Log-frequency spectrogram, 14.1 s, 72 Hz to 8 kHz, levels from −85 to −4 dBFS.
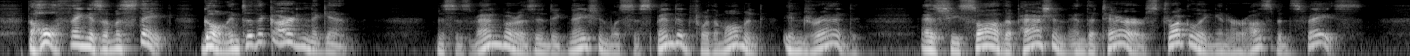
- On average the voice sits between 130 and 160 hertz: Yes, low, 135 Hz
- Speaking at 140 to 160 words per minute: Yes, average, 145 wpm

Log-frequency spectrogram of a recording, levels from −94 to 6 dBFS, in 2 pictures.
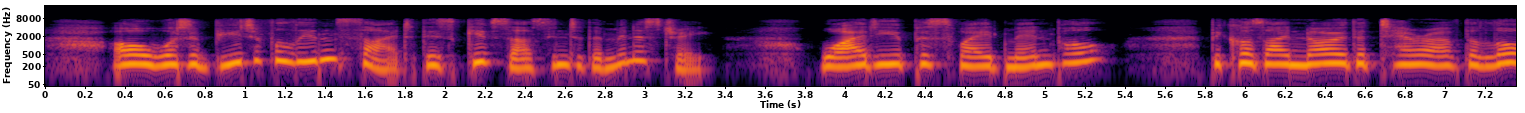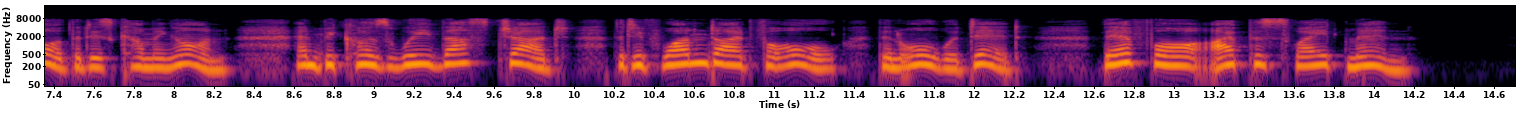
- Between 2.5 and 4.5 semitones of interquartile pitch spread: Yes, average, 3.1 semitones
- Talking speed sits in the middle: Yes, average, 195 wpm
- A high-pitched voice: Yes, high, 230 Hz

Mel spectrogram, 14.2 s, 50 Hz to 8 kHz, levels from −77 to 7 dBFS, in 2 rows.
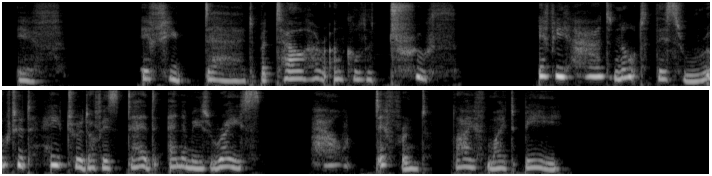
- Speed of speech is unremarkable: No, slow, 120 wpm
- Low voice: No, high, 225 Hz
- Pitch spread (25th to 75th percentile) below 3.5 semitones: No, average, 5.1 semitones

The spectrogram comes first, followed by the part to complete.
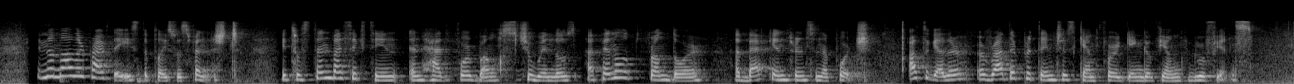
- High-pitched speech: Yes, high, 205 Hz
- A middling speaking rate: Yes, average, 185 wpm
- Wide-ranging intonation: Yes, wide, 6.1 semitones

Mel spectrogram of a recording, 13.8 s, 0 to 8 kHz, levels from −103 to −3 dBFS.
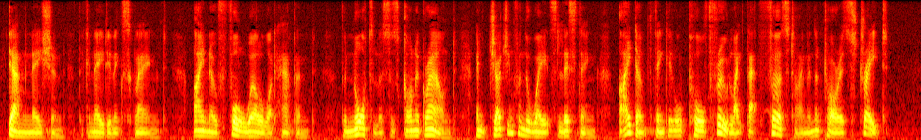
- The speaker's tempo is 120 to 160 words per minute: Yes, average, 155 wpm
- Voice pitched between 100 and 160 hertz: No, very low, 90 Hz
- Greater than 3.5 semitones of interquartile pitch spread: Yes, average, 4.6 semitones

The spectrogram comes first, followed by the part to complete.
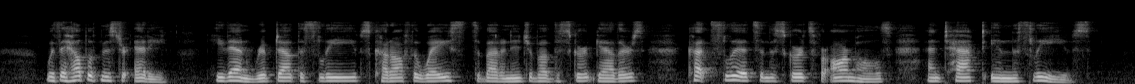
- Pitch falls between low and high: Yes, medium, 155 Hz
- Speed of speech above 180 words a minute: Yes, average, 190 wpm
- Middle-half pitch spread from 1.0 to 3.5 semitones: Yes, narrow, 2.4 semitones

